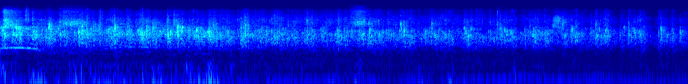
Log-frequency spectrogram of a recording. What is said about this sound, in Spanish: Dele ese aplauso al Señor Jesús.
